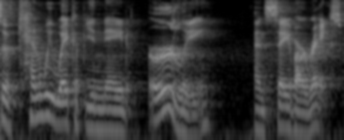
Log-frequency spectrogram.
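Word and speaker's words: Ynnead: Anyway, the idea is the Eldar will be dead, but Yennead will rise up or Yennead as the Brits like to say it.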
